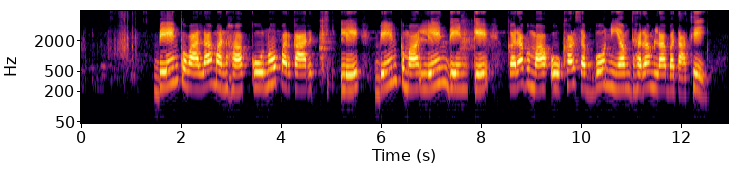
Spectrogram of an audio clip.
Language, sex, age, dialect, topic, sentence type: Chhattisgarhi, female, 25-30, Western/Budati/Khatahi, banking, statement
